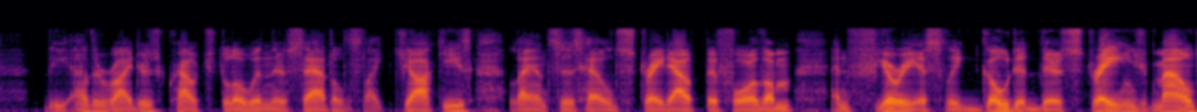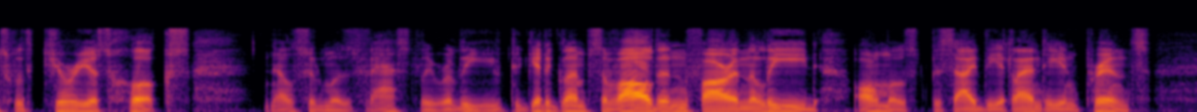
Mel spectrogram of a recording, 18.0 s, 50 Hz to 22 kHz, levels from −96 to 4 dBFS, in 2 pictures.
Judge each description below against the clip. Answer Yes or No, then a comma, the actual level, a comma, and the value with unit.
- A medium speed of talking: Yes, average, 145 wpm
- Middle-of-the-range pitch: No, very low, 80 Hz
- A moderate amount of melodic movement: Yes, average, 3.3 semitones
